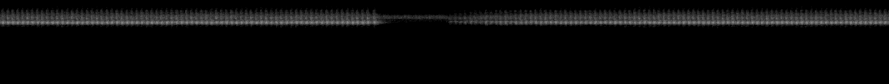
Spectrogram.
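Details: Dense, very high grasshopper trill of quick regular pulses, with no music. It falls silent for about a second near the middle, then gradually rebuilds.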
